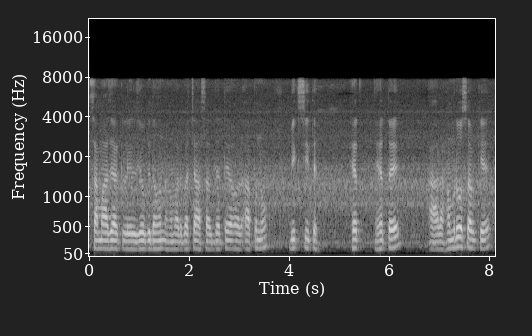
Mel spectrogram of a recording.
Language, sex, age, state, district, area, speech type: Maithili, male, 45-60, Bihar, Araria, rural, spontaneous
